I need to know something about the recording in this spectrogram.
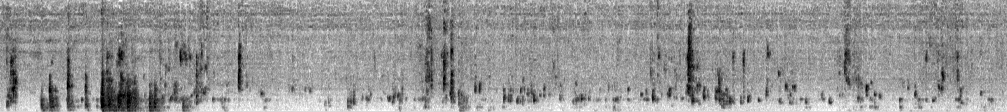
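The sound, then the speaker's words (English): Power washing a fridge: an early loud hiss of spraying water, then a steady patter of splashes, drips and short spurts against a hard surface. No voices. “They're saying fridge power washing ASMR.”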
